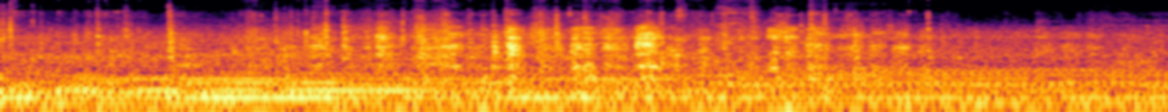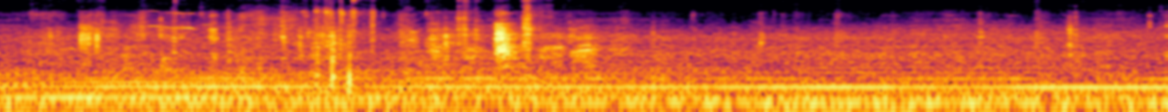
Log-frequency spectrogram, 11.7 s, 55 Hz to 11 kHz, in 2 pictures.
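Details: Springer Spaniels Lucas and Evie running around and playing in a backyard in Fort Atkinson, Wisconsin, in fall 2016; steady rapid panting with scattered thumps and a low continuous hum.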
